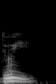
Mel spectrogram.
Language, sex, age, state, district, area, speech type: Assamese, male, 18-30, Assam, Nalbari, rural, read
